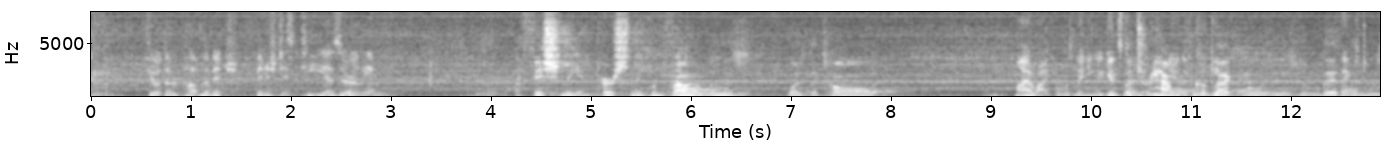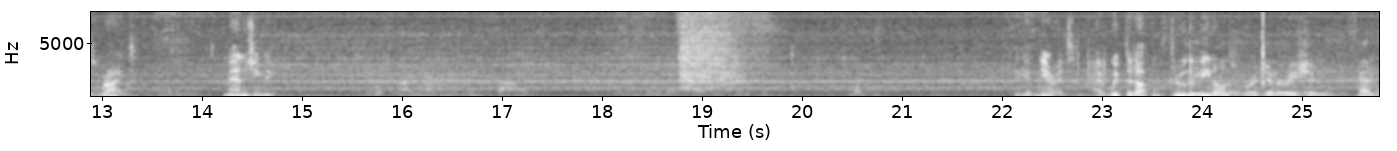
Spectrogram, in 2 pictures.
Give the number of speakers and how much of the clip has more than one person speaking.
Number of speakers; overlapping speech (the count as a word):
five, about 21%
